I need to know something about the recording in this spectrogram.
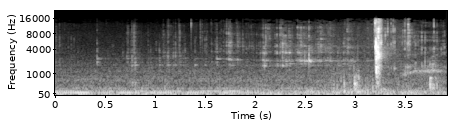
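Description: A low hum runs under scattered small ticks, then a single sharp, bright clink rings out near the end as a water glass or bottle is handled, followed by a couple of softer knocks.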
